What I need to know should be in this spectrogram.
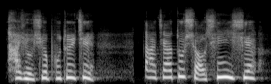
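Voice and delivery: high, urgent shouted warning; loud warning. A narrator's reading. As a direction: call out to alert everyone. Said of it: "大声道".

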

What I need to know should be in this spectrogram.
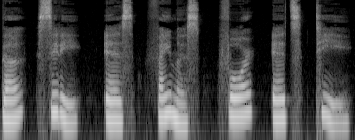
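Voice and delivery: word by word, spaced out; very slow, deliberate model sentence; slow reading. Shown as a demonstration. Teacher reads the example for learners, slowly word by word. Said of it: "好，慢读一遍".

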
